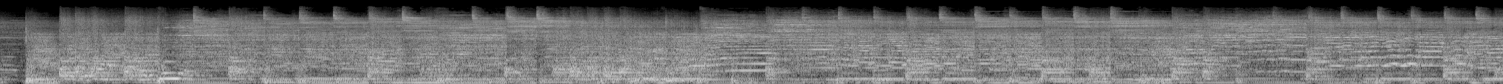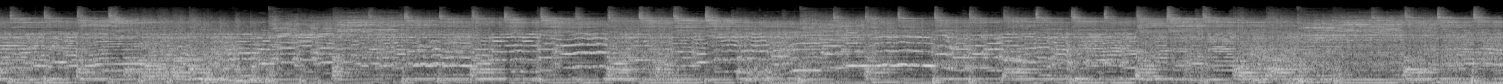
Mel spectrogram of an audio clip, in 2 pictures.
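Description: Live blues-rock band playing an instrumental passage: a semi-hollow electric guitar, electric bass guitar and drum kit together, at a steady loud level.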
